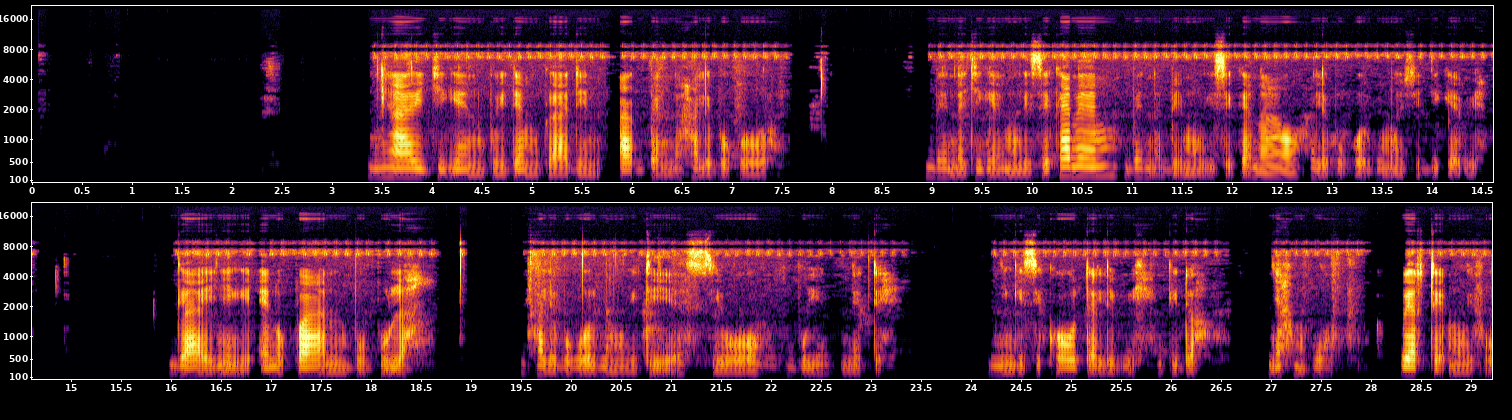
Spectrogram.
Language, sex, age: Wolof, female, 25-35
